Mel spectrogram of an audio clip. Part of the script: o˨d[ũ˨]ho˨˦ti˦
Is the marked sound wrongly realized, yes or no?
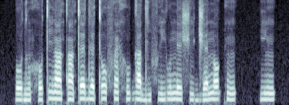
no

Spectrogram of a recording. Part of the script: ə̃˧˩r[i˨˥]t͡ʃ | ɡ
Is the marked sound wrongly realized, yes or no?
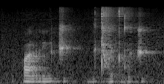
no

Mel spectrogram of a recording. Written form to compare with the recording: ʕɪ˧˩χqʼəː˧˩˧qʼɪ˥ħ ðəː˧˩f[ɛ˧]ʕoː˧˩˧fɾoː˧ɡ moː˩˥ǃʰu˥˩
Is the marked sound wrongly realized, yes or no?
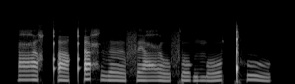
no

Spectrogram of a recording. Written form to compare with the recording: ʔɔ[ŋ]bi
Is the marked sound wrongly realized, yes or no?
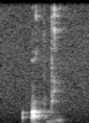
yes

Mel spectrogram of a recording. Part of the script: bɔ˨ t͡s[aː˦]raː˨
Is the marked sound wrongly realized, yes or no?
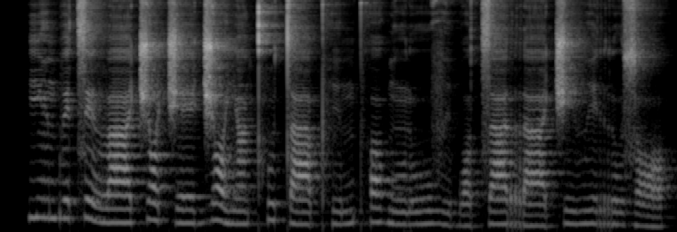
no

